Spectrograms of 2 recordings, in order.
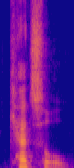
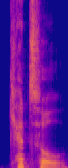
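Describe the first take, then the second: First: British accent, the t is pronounced clearly. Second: British accent, the t is pronounced clearly.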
